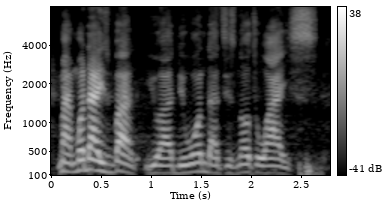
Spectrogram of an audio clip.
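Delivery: usual speaking voice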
